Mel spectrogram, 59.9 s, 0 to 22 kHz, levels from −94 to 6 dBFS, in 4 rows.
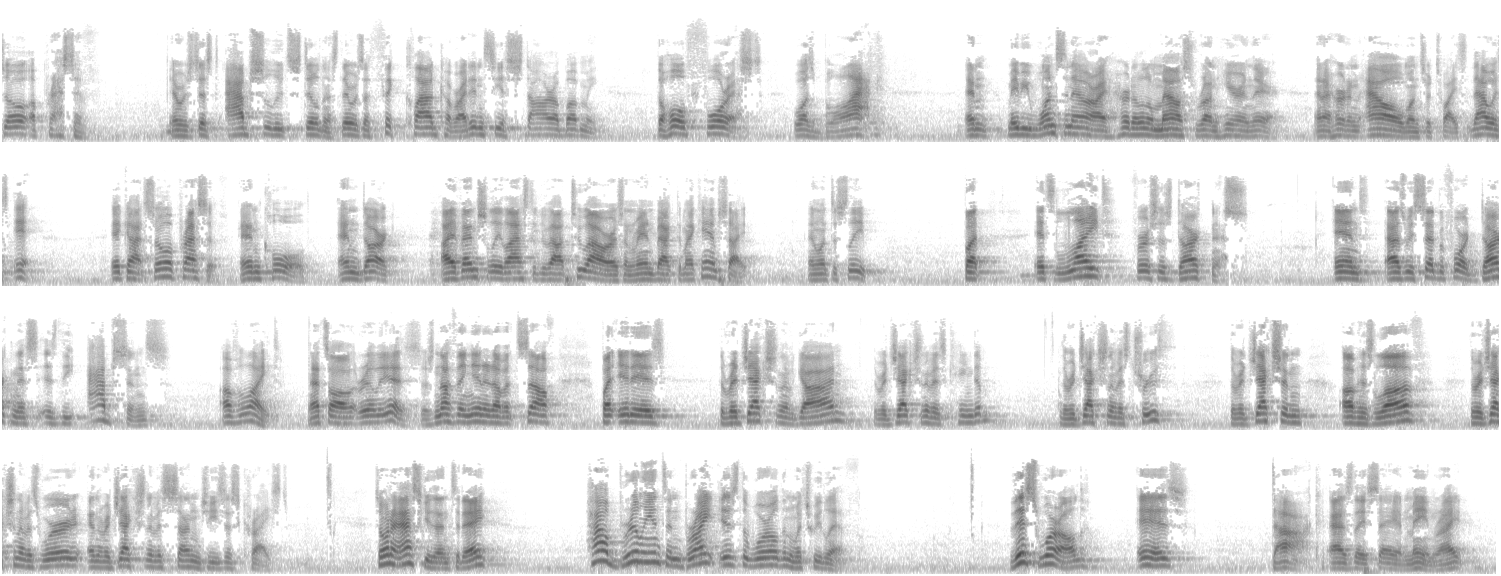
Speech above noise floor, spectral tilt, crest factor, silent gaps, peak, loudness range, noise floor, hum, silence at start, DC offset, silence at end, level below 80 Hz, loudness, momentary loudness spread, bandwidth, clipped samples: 31 dB; -4 dB/octave; 24 dB; none; -16 dBFS; 6 LU; -70 dBFS; none; 0 s; under 0.1%; 0.15 s; -76 dBFS; -39 LUFS; 13 LU; 11.5 kHz; under 0.1%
